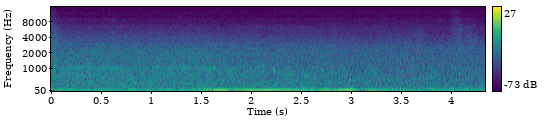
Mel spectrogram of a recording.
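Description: Low rumble with an even hiss behind it, swelling about a second and a half in and easing off near the end; no engine is running.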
